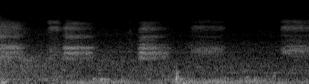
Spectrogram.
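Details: A hooded crow fledgling, one of three being fed fish by their father, begs with five harsh, nasal caws about every half second over low rumble; another fledgling begged loudly from a tree near the mother.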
